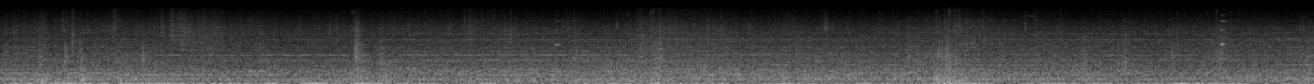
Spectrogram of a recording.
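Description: Small amusement-park train heard from on board its open wagon as it rolls along: a steady running hum with rattling, and a few sharp clicks from the wheels and wagon over the track.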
